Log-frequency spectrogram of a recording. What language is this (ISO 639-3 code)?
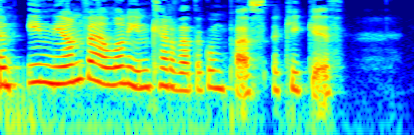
cym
